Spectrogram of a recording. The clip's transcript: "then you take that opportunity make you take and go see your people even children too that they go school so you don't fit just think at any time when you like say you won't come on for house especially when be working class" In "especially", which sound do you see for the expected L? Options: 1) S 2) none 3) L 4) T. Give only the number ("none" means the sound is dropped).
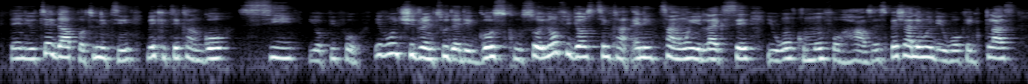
3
